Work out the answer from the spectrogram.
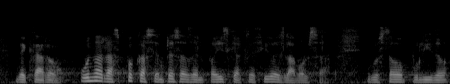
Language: Spanish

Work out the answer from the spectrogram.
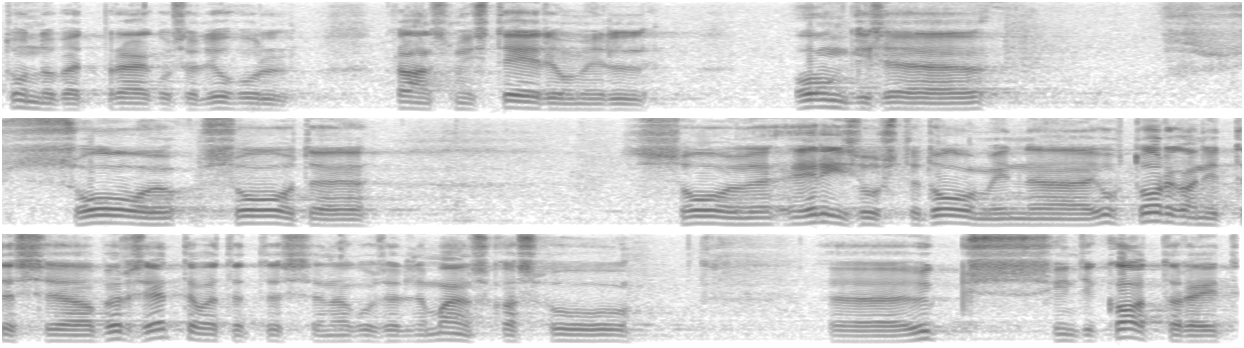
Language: Estonian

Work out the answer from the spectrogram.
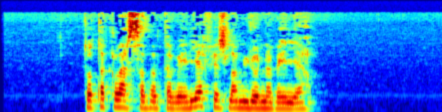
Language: Catalan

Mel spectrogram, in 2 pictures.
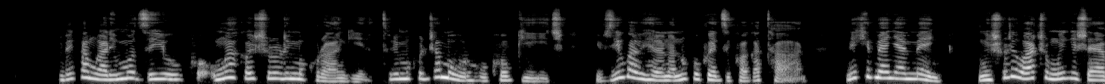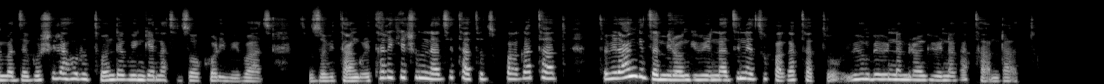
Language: Rundi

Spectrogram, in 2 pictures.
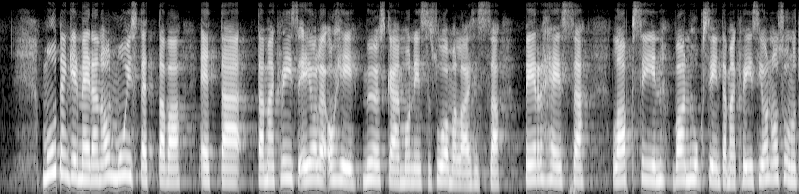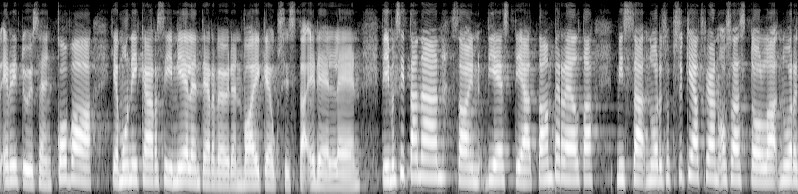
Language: Finnish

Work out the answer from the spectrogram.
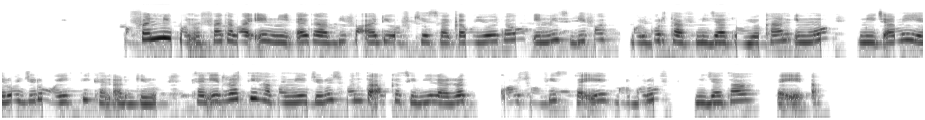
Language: Oromo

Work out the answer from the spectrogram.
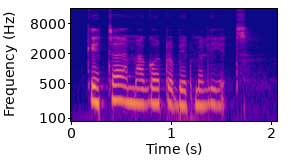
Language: Luo (Kenya and Tanzania)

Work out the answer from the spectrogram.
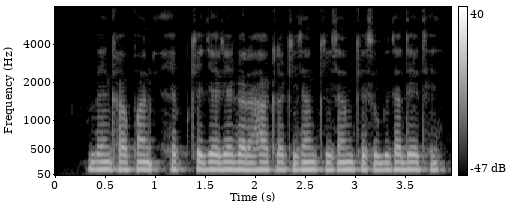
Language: Chhattisgarhi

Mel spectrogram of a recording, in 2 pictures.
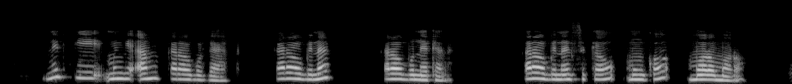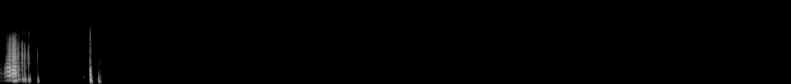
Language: Wolof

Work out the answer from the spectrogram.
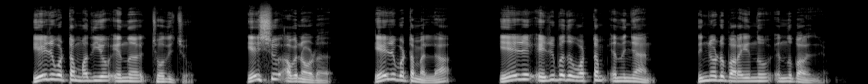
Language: Malayalam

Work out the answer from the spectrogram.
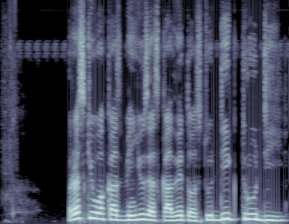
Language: Nigerian Pidgin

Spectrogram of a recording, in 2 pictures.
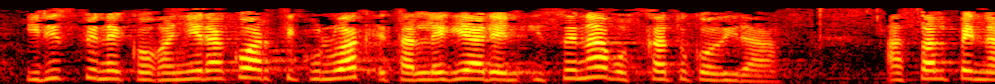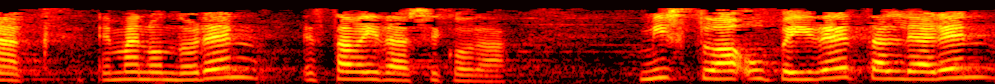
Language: Basque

